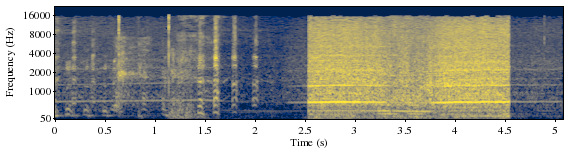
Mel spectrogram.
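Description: An Audi R8 LMS Ultra GT3 race car engine in a racing simulator at Le Mans, a loud sustained roar at steady high revs for about two seconds after a stretch of quieter clicks and murmuring voices.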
